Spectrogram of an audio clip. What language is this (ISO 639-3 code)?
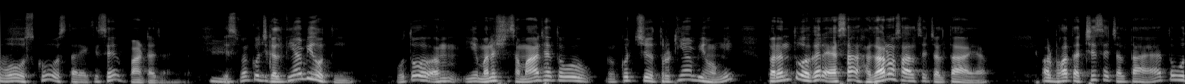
hin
